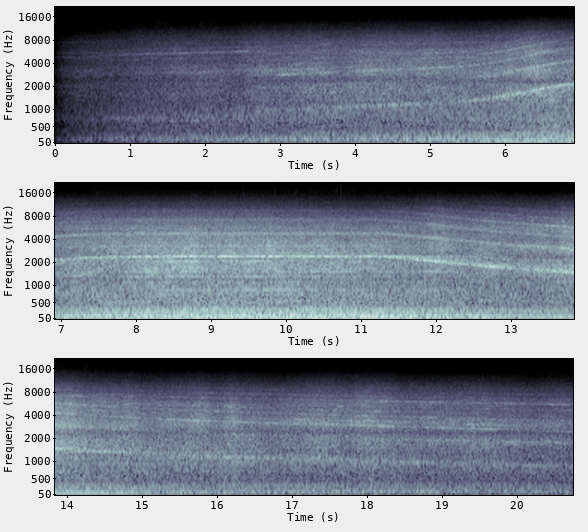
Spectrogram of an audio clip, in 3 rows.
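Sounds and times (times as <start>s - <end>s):
jet airplane idling past on a runway: 0.2s - 20.7s.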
